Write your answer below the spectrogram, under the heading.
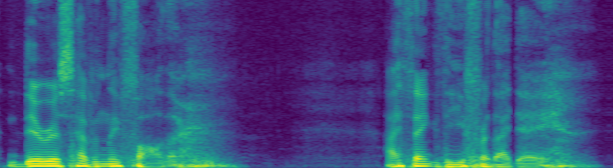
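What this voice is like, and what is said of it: Formal churchy prayer voice. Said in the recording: “put on my church voice”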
